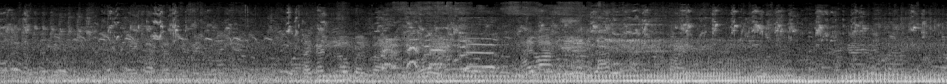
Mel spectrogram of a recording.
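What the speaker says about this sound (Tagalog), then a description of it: "Ang laki ng manok." Large rooster crowing amid the steady din of a busy outdoor pet market, with bird calls and clucking mixed into constant crowd chatter and voices throughout.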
